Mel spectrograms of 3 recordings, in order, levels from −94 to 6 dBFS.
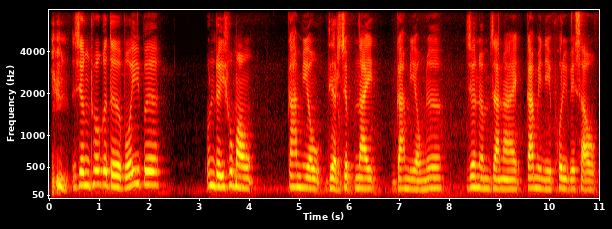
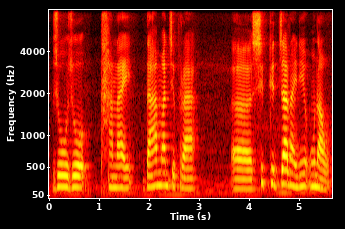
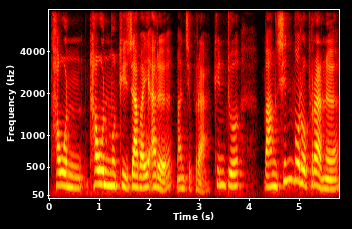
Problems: constant background noise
